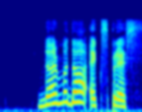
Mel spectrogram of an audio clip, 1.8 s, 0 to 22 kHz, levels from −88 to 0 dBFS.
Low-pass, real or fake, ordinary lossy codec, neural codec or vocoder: none; fake; none; vocoder, 22.05 kHz, 80 mel bands, WaveNeXt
